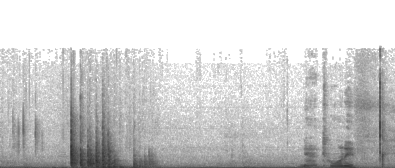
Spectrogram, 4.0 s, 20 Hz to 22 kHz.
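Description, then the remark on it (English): Dice clatter across a table in a brief, sharp rattling burst of several quick knocks that settles within a second, followed a little later by a short stretch of someone talking. It is the first roll of new dice, an investigation roll with advantage in a tabletop game, and it lands a natural 20. “It's the new dice. First roll.”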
